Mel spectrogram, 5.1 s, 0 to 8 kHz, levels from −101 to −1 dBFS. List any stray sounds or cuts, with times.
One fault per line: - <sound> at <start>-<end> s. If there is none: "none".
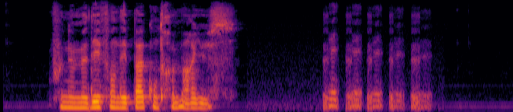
- laugh at 3.2-4.3 s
